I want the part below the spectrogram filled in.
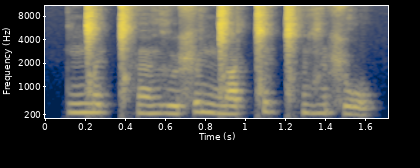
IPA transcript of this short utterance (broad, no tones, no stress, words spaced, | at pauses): ŋ͡ǀɛǀʰɛ̃ ɣʏ ʂɛŋ͡ǀa ǀeǀʰə̃ʑə̃ʂo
